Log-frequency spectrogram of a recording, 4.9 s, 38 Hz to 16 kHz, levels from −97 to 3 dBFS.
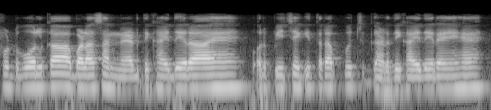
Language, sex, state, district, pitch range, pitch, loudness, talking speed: Hindi, male, Uttar Pradesh, Shamli, 125-135 Hz, 130 Hz, -18 LUFS, 230 wpm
